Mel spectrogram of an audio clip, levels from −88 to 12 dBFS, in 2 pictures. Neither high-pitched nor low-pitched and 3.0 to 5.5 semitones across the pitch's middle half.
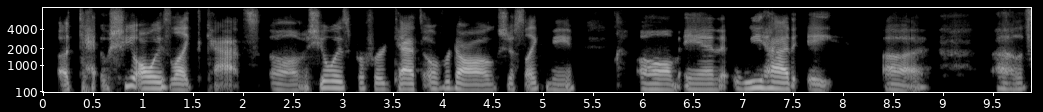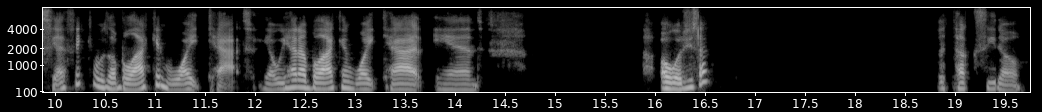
Yes: medium, 160 Hz; average, 3.4 semitones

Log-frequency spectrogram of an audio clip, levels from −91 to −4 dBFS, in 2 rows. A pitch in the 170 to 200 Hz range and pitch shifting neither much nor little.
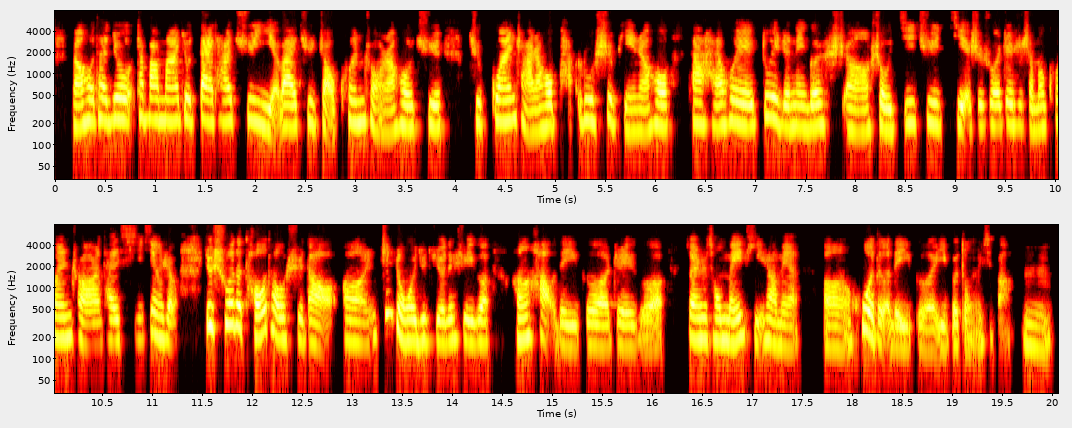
Yes: medium, 185 Hz; average, 3.5 semitones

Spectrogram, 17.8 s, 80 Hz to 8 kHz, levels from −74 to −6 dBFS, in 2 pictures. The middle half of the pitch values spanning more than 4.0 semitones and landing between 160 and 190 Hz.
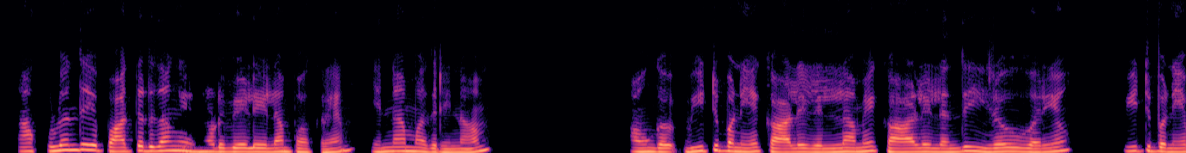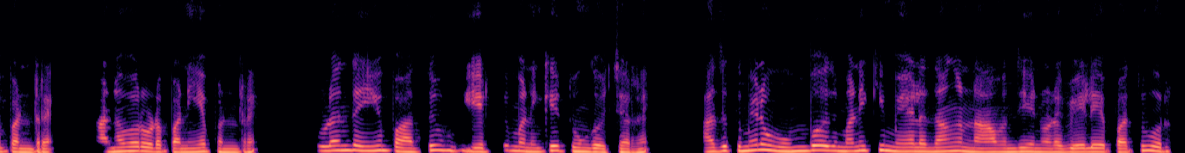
No: average, 3.7 semitones; medium, 185 Hz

